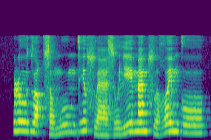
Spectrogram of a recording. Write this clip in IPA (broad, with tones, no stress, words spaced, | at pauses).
ɭoː˧d uː˩qso˩muː˧mɡʱe˥ sʷæː˩ zu˩lʲeː˥mæ˥msʷi˩ ʁʷeː˥m ɡoː˧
